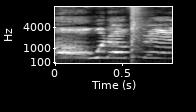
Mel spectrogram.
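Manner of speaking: put-on gushing, super-excited, very high voice. Retelling greeting a friend at a party: imitating own super enthusiastic greeting. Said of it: "super enthusiastic".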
